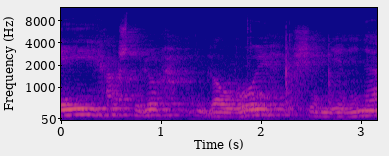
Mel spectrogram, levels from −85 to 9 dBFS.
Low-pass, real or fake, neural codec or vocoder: 10.8 kHz; real; none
